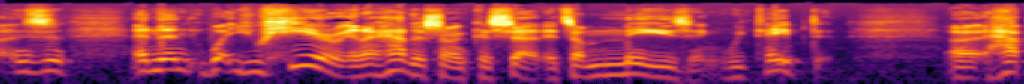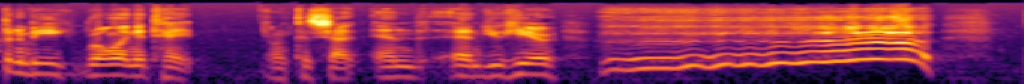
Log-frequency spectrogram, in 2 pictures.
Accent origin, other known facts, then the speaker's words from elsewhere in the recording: Framingham, Massachusetts, United States; now in Los Angeles, United States; I grew up in Framingham, Massachusetts.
